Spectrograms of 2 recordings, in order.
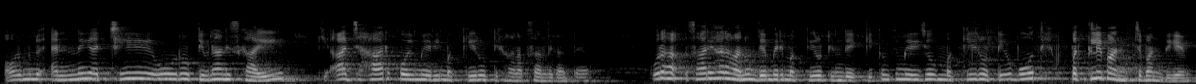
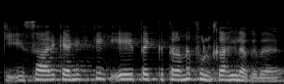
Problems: constant background noise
